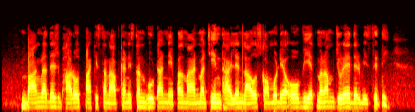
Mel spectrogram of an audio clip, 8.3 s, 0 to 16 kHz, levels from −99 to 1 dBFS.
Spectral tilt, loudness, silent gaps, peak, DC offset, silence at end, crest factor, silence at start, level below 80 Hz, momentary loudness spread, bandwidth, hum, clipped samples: -8 dB/octave; -16 LUFS; none; -2 dBFS; under 0.1%; 0.55 s; 14 dB; 0.45 s; -54 dBFS; 6 LU; 7.4 kHz; none; under 0.1%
